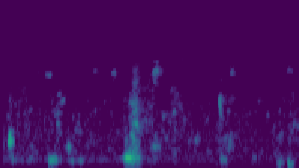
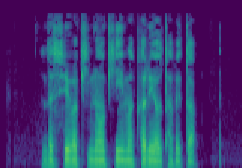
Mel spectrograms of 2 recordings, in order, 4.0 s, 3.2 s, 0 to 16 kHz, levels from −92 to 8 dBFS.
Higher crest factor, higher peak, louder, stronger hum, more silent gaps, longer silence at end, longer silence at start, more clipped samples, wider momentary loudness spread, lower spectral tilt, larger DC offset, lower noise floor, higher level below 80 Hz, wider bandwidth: about the same, 20 dB vs 24 dB; second, -26 dBFS vs 0 dBFS; second, -42 LUFS vs -23 LUFS; neither; neither; second, 0.1 s vs 0.65 s; second, 0.1 s vs 0.55 s; neither; first, 24 LU vs 8 LU; first, -6 dB/octave vs -4 dB/octave; neither; first, -79 dBFS vs -60 dBFS; second, -88 dBFS vs -48 dBFS; second, 3.9 kHz vs 11.5 kHz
